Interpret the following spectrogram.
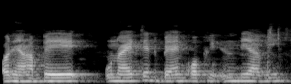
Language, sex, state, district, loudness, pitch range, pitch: Hindi, male, Bihar, Lakhisarai, -18 LUFS, 150-160 Hz, 155 Hz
